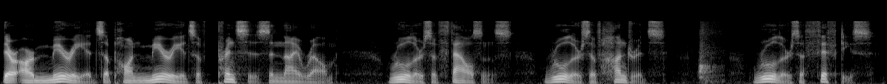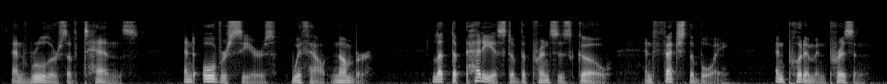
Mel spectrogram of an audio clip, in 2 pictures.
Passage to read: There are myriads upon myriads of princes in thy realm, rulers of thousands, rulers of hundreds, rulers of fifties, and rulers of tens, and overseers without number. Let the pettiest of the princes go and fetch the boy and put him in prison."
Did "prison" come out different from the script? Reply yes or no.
no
